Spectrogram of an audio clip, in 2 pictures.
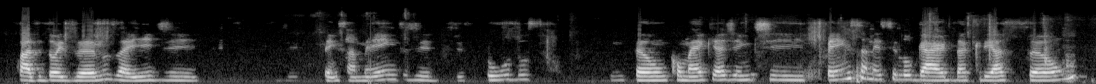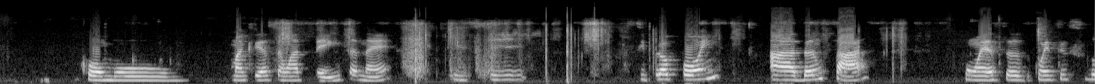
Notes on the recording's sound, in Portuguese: Programa gravado em casa, de maneira remota por conta da pandemia do novo coronavírus.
